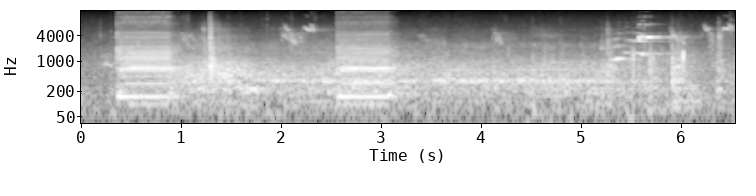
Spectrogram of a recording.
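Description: A crossing barrier arm lowers with a motor hum.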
